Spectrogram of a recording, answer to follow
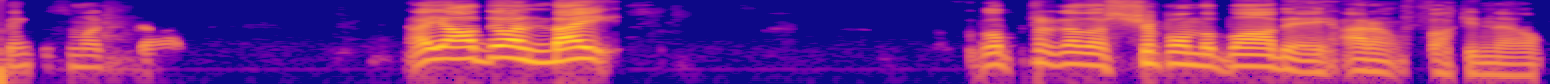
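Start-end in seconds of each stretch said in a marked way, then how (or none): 2.0-6.7 loud, high-pitched hammed-up Aussie accent; badly faked Aussie greeting; mock Australian accent. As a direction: call out like a cartoon Australian. Shout-out for Aussie fans, mock accent.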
